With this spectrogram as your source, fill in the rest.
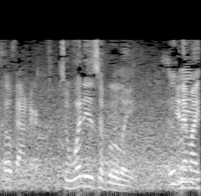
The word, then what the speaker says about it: Ubooly: Oobley? And am I saying it correctly? You are. It's Oobley, and Oobley.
